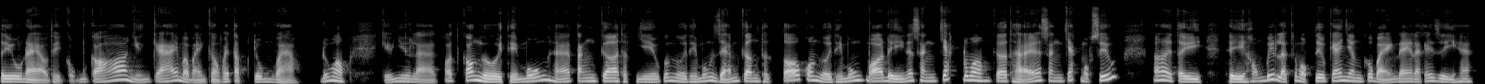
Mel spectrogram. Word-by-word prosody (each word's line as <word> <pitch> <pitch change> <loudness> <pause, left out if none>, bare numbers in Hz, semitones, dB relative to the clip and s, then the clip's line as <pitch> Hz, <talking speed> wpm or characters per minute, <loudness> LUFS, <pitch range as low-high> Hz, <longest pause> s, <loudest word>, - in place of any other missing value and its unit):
tiêu 130 -1 +4
nào 100 -5 +2
thì 100 0 -6
cũng 120 +5 -10
có 165 - +2
những 110 +2 -5
cái 170 +7 +1
mà - - +1
bạn 100 -1 -3
cần 105 -1 -2
phải 125 - -2
tập - - -3
trung 125 -1 -2
vào, 95 -4 -2 0.2
đúng - - -2
hông? - - +2 0.4
Kiểu 105 - -4
như 140 +1 -2
là, 100 -4 -3
có - - -2
có 190 +2 +4
người 130 -10 +5
thì 120 - 0
muốn 150 - +1
hả, 135 -7 0
tăng 150 +1 -2
cơ 150 0 +4
thật 145 - -7
nhiều, 120 0 -2
có 160 - -3
người 145 -7 -1
thì 125 0 -2
muốn 160 +5 -1
giảm 150 +1 +1
cân 145 -2 +1
thật 115 -5 -7
tốt, 215 - +5
có - - +2
người 130 -11 +1
thì 125 - -4
muốn 165 +9 0
body 150 -7 +4
nó 165 - -1
săn 165 -3 -3
chắc, 215 +5 0
đúng 195 0 +2
hông? 175 -3 +2
Cơ 150 -2 +2
thể 110 -8 +2
nó 180 - +1
săn 165 -5 -5
chắc 185 +4 -3
một - - -4
xíu, 195 +8 +3 0.4
đó, 200 - +2
thì 180 - +3
tùy, 130 -2 +2 0.3
thì 130 -2 +5
hông 145 +6 -4
biết 210 +5 +2
là - - +4
cái 180 - -6
mục - - 0
tiêu 155 -1 +2
cá 165 +3 +1
nhân 165 -5 0
của 160 +4 -1
bạn 110 0 +1
đang 135 - +1
là 120 - 0
cái 155 +6 -3
gì 125 -6 -1
ha? 130 +2 -4
140 Hz, 295 wpm, -20 LUFS, 125-165 Hz, 0.4 s, người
